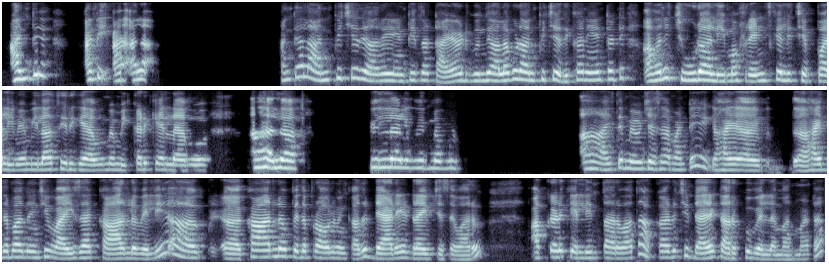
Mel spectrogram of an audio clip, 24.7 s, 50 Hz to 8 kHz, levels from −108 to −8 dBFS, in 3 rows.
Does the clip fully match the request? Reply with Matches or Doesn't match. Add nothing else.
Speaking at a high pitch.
Matches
